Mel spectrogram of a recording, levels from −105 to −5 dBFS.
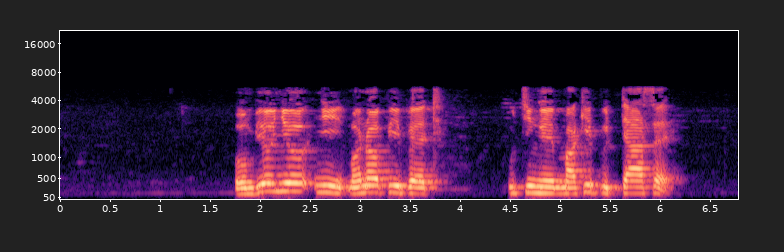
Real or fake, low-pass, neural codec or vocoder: real; 5.4 kHz; none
